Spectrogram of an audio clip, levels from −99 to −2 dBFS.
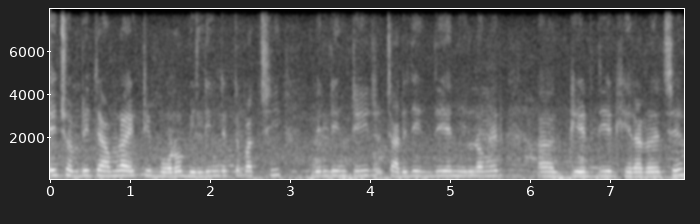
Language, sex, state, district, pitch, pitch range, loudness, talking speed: Bengali, female, West Bengal, Malda, 215 Hz, 205-230 Hz, -18 LUFS, 135 wpm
